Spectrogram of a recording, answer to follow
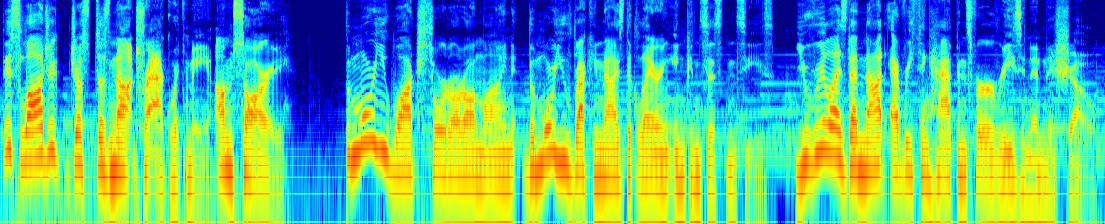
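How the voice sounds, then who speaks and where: A man gives an opinionated, scripted review in the style of a video essay, dropping in casual asides. His delivery swings widely in pitch and sounds exasperated and sarcastic, leaning on key words for emphasis. Soft music plays behind his voice. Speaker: anime reviewer.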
